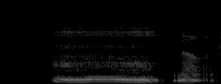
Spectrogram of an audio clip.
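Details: Adult woman snoring in her sleep after drinking a full box of wine, sucking her thumb: one long, buzzing snore, then the start of a second, in a quiet room.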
